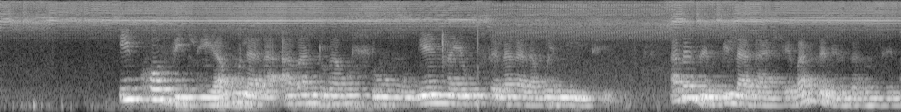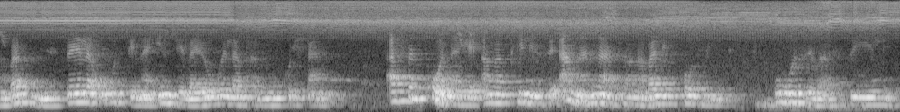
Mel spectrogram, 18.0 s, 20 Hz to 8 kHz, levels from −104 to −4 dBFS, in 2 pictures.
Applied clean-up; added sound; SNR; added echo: none; Insect; 12 dB; reverberation time 0.8 s.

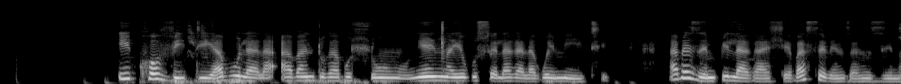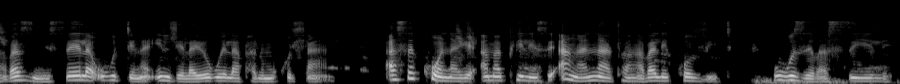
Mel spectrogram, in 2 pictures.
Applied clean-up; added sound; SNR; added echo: none; none; none; none.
